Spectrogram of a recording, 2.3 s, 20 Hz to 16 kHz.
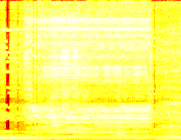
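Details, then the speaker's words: Small 6V DC motor driven by Arduino, connected directly to 5 volts instead of about 4.4 volts through a transistor: steady high electric buzz, even tone, spinning faster; normal motor running. "it's turning faster why is that because a dc motor is turning faster if it has available 5 volts okay the more volts it has available the faster it will turn"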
